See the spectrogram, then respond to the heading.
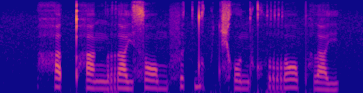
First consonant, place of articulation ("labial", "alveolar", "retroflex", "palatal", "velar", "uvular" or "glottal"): glottal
